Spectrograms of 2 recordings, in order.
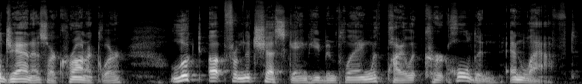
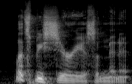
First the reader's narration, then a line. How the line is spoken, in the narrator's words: Framer said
